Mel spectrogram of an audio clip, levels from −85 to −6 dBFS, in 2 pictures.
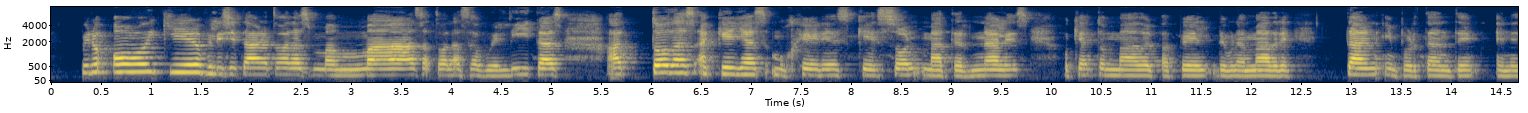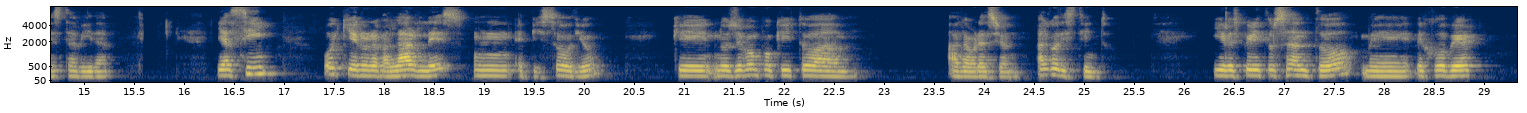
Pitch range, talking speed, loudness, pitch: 170-205 Hz, 120 wpm, -20 LUFS, 180 Hz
